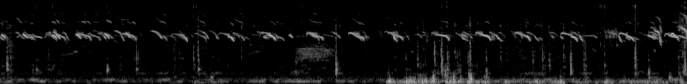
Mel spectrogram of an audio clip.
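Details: Multicoloured chicks at feed chirp steadily in high, thin peeps from many birds at once; midway a loud low rumbling thump of handling or movement breaks in before the peeping carries on.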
